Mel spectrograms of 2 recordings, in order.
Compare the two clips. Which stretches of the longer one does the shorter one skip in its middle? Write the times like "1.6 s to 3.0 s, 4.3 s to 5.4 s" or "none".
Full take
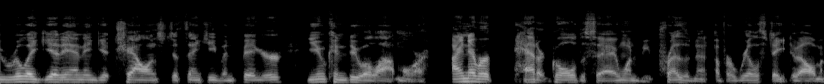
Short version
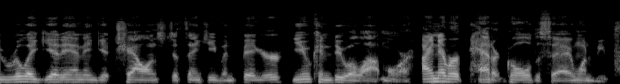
2.9 s to 3.0 s, 4.2 s to 4.4 s, 5.0 s to 5.1 s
